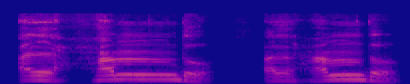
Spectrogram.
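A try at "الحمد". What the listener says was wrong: পেশ পরিপূর্ণ আলহামদু আলহামদ দাল কলকলা হবে দালটাকে মানে শাকিন করে পেশটাকে বাদ দিতে হবে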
